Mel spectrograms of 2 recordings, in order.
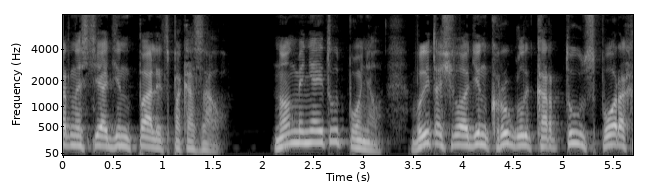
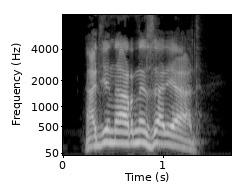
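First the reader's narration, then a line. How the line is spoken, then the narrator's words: Shout. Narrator (Russian): крикнул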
